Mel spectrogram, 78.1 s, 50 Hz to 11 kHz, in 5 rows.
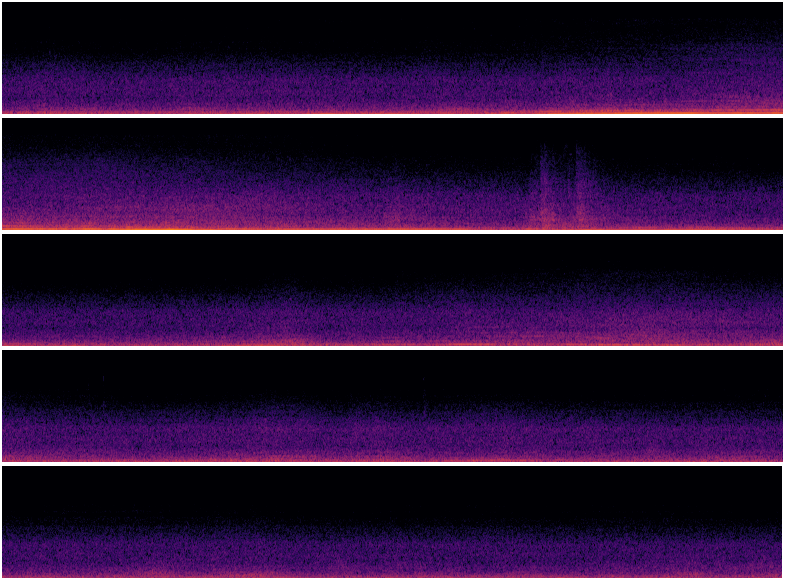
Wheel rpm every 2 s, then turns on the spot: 0, 0, 0, 0, 0, 0, 0, 0, 0, 0, 0, 0, 0, 0, 0, 0, 0, 0, 0, 0, 0, 0, 0, 0, 0, 0, 0, 0, 0, 0, 0, 0, 0, 0, 0, 0, 0, 0, 0.
none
